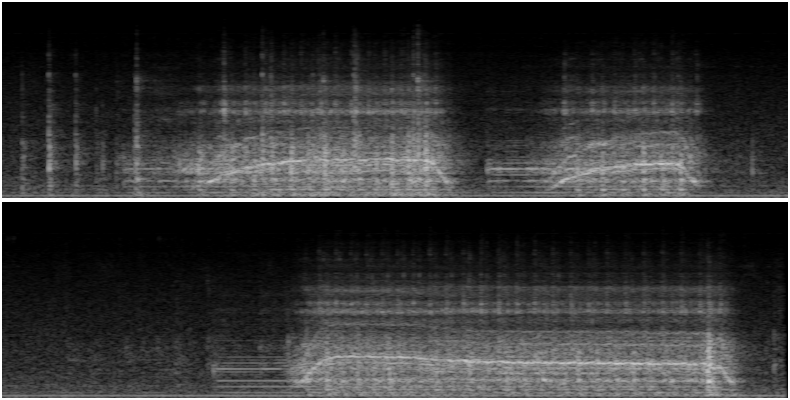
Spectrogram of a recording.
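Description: Sewing machine stitching a DIY face mask, running in three bursts of steady, rapid mechanical whirring with short pauses between, close and fairly loud with no talking.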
